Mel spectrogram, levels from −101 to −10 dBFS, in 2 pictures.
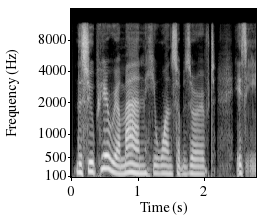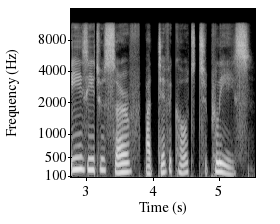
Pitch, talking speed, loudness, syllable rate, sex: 185 Hz, 150 wpm, -23 LUFS, 4.6 syllables/s, female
